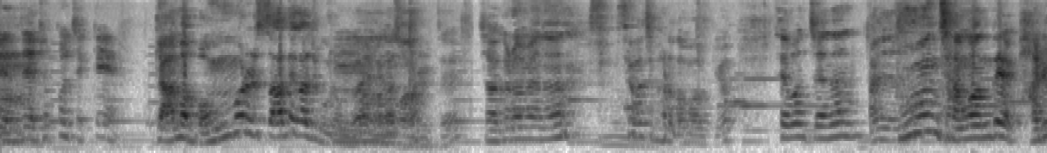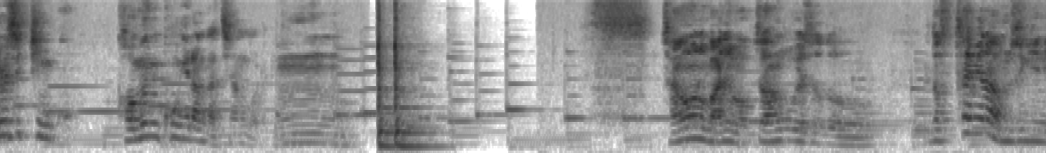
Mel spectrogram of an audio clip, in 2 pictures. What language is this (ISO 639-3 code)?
kor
